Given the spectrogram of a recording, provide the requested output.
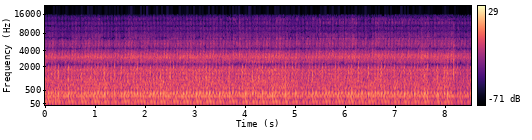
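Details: Daelim Roadwin single-cylinder idling with a fairly even beat around three per second and a busy clatter over it; abnormal engine noise, cause unclear.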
